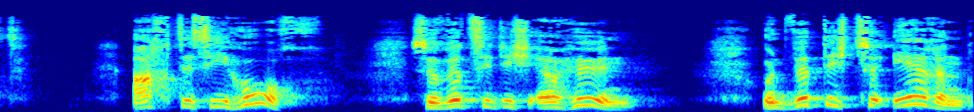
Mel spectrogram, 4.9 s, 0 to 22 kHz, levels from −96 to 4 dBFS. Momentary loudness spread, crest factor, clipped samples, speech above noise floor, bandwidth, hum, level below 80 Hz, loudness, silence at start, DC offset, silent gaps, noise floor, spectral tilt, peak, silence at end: 9 LU; 18 dB; under 0.1%; 40 dB; 13 kHz; none; -84 dBFS; -25 LUFS; 0.05 s; under 0.1%; none; -65 dBFS; -2.5 dB/octave; -8 dBFS; 0 s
